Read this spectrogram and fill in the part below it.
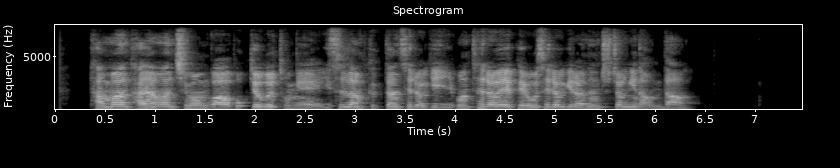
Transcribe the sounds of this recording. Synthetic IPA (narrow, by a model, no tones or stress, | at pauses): tamantajaŋɦant͡ɕɯŋwʌnɡwamok̚k͈jʌɡɯɭtʰoŋɦe̞isʰɯɭːamkɯk̚t͈ansʰe̞ɾjʌɡiːbʌntʰe̞ɾjʌe̞pe̞usʰeɾjʌɡiɾanɯnt͡ɕʰud͡ʑʌŋinaonda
